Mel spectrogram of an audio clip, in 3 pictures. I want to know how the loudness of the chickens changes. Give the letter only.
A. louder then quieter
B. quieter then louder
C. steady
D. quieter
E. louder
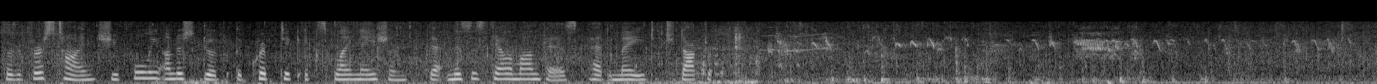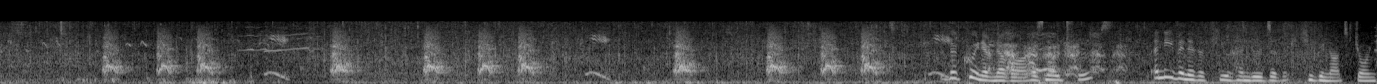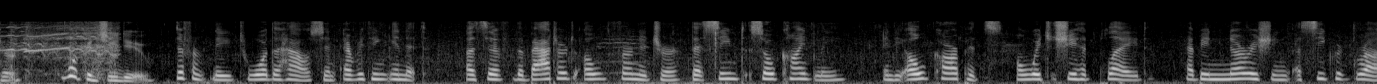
D.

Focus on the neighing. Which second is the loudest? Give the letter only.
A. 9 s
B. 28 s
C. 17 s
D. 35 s
B.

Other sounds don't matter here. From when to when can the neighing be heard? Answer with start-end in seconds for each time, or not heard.
7.5-8.5, 16.1-17.1, 27.5-28.8.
